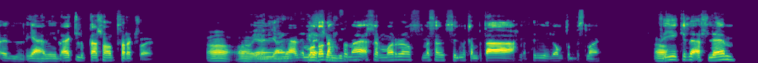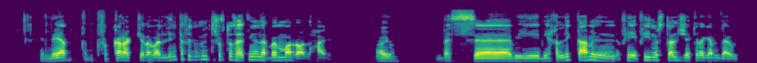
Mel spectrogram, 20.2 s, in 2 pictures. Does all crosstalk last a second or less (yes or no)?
no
